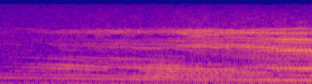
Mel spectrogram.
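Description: A propeller airplane drones overhead in an old Hollywood comedy, a steady loud engine hum with rich harmonics that slowly swells and shifts in pitch as it passes, with no voices.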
